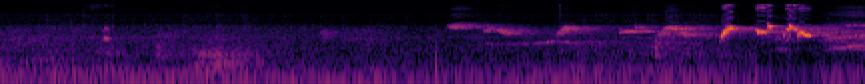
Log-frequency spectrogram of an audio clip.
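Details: Red-whiskered bulbul, described as a rising-star bird with good phrasing and a light voice, starts with soft slurred notes after a quiet stretch, then ends in one loud burst of three sharp chirps.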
